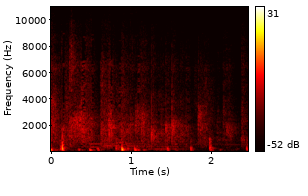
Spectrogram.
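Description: Light, scattered clapping from a small audience as a speech ends, thinning out toward the end.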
